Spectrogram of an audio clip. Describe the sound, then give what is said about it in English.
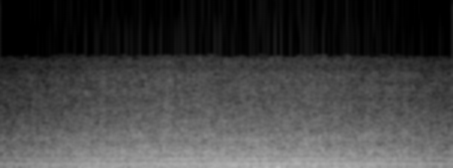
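A fan blows air out of a cattle barn on a farm in the Town of Carlton, Wisconsin, about a mile northwest of a nuclear plant, in a steady, loud whoosh with a low humming drone running underneath the whole time. The sound stays even and unbroken throughout, with no voices. “A fan blows air out of the cattle barn at the Poplums farm about a mile northwest of the nuclear plant.”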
